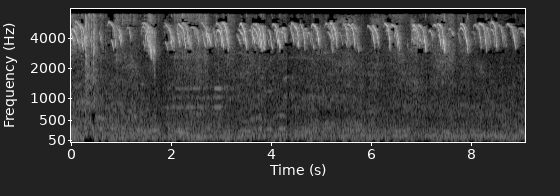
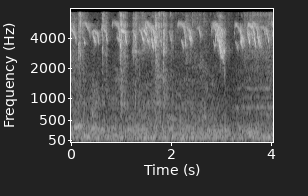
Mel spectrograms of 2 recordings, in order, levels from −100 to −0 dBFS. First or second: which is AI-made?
second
